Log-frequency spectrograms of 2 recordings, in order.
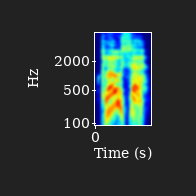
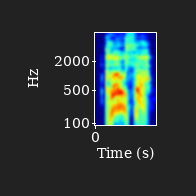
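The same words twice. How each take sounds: First: Repeated order. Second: Urging. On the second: Beron urging rowers on. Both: Acted.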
